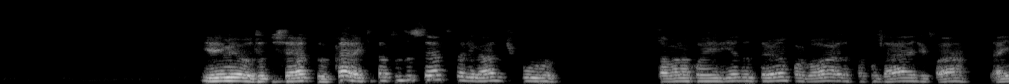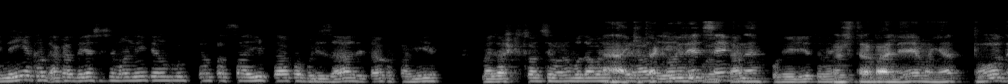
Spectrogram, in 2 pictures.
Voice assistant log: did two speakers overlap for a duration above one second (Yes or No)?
Yes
